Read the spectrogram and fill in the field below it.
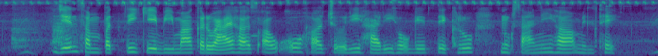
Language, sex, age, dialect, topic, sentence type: Chhattisgarhi, female, 18-24, Eastern, banking, statement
